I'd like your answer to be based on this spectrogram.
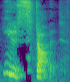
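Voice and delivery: high and slow, telling off; a scolding giraffe voice; the giraffe telling the dragon to stop. Acted. Giraffe complains of hot smoke.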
